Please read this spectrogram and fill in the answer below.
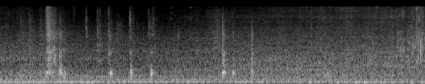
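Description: Hands washing a scraped pig's face in a metal basin of water: a few short wet slaps and splashes over a steady low machine hum.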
